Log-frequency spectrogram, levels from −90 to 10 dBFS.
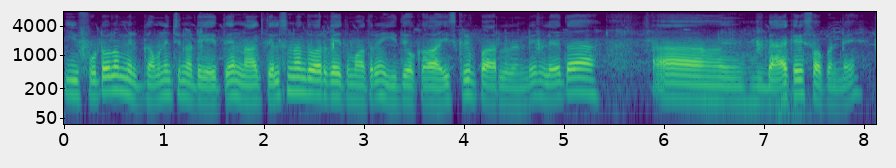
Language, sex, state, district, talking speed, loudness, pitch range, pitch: Telugu, male, Andhra Pradesh, Krishna, 155 wpm, -17 LUFS, 120-155 Hz, 130 Hz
